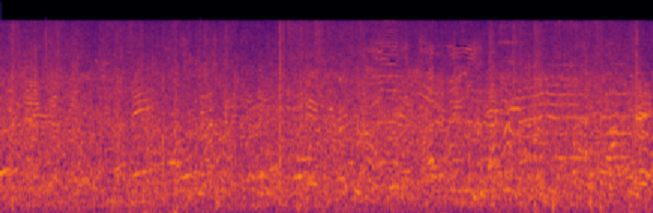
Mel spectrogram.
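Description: Swimmers splash through water.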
